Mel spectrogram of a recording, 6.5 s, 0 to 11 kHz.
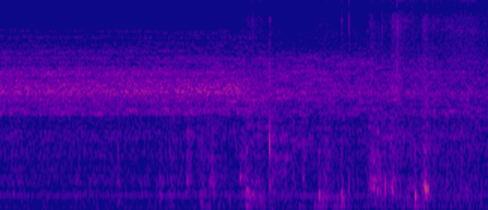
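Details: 1996 Peavey 5150 2x12 combo tube guitar amp, before repair; steady hiss with scattered sharp pops and crackles over a quiet hum; two capacitors and four resistors were then replaced.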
